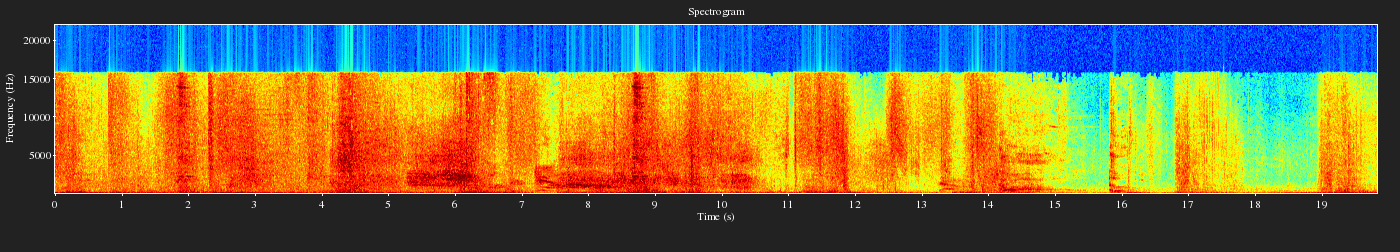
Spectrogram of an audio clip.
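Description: Spell effects crackle and burst during a fantasy battle.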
